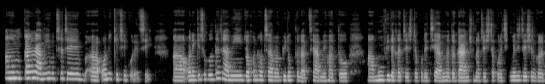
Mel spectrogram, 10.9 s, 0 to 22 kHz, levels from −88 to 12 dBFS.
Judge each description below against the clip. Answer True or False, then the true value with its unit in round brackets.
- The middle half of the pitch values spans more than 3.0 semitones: True (4.1 semitones)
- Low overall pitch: False (190 Hz)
